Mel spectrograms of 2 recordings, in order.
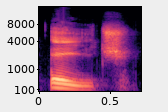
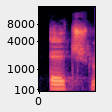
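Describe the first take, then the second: First: "اچ" as aych, with an ay glide; correct pronunciation. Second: "اچ" as etch, with a short e; wrong pronunciation. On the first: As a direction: say اچ as EYCH, like English H. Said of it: "تلفظ درست این حرف". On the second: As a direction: say اچ as ECH, no glide. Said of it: "لطفاً نخونید". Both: Shown as a demonstration.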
